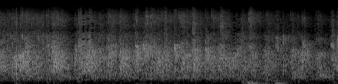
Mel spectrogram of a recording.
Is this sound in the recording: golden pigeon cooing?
no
